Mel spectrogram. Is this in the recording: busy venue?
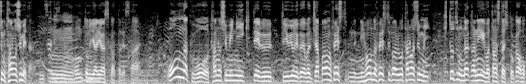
yes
